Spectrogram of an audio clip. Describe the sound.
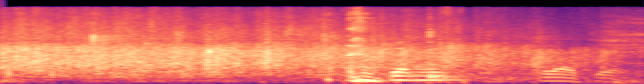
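An audience applauds steadily with dense, crackling clapping throughout, while voices speak over it toward the end as the clapping continues.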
